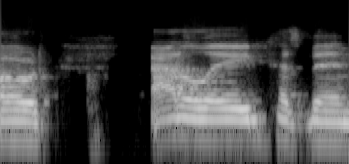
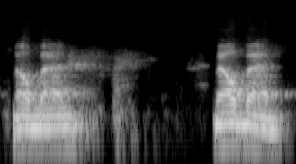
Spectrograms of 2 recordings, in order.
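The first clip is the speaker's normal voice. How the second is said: Australian accent; 3 semitones lower than usual. Shown as a demonstration. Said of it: "Melbourne is how you say it with the accent".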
